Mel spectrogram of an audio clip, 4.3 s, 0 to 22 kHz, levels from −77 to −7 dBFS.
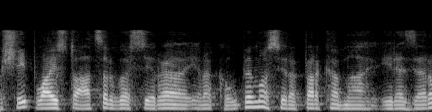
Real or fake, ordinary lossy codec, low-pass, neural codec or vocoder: fake; MP3, 48 kbps; 7.2 kHz; codec, 16 kHz, 1.1 kbps, Voila-Tokenizer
